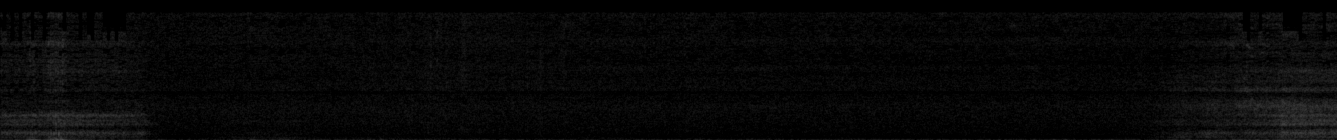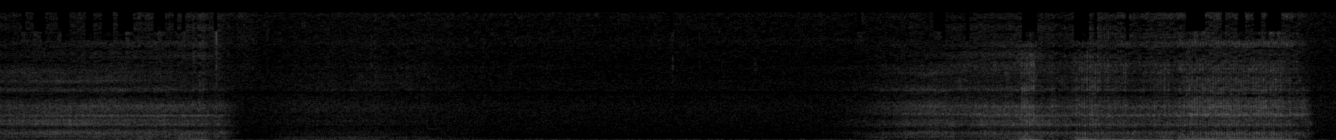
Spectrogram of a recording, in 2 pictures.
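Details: Sleeping pit bull dog snoring; soft low snores with breathy rushes every few seconds and a louder snort near the end.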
